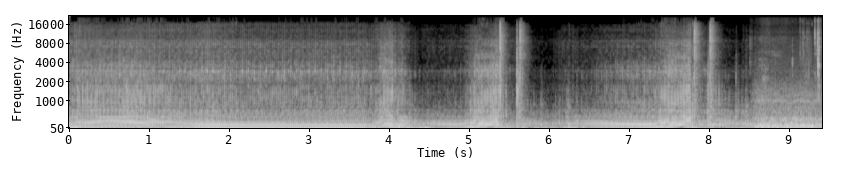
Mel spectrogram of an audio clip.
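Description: An Alfa Romeo Giulia Quadrifoglio's deep, throaty engine idles loudly with exhaust valves open, its exhaust rumbling, punctuated by brief sharp blips and clicks.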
